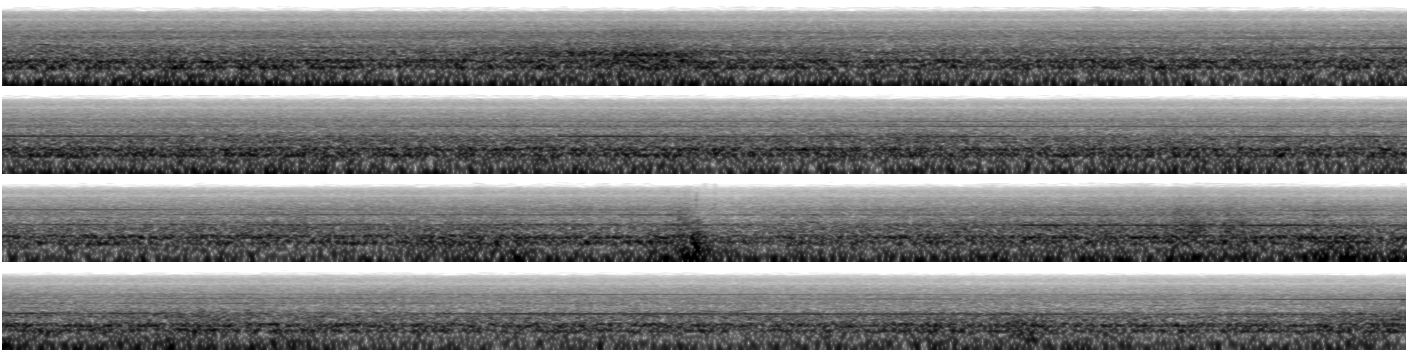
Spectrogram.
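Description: Hankyu Kobe Line electric train running at speed, heard inside the car: a steady rumble of wheels on rail with a faint whine that slowly falls in pitch, and one sharp knock about two-thirds of the way through.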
